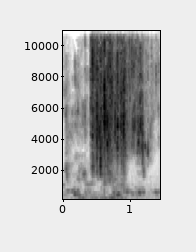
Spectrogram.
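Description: Tap water splashing over hands and forearms up to the elbows during wudhu ablution, starting as a faint trickle then a sudden louder hiss of running water, close and without speech.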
